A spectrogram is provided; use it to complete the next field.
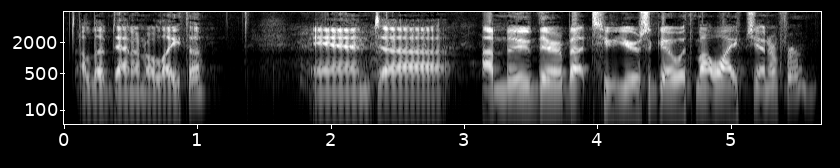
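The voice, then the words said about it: Southern American accent. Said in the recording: “As you can tell from my accent, I am from the South.”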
